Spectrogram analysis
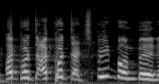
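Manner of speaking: high, hammed-up boasting; mock self-satisfied boast; proud brag. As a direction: brag like you saved the neighborhood. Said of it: "he's like".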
